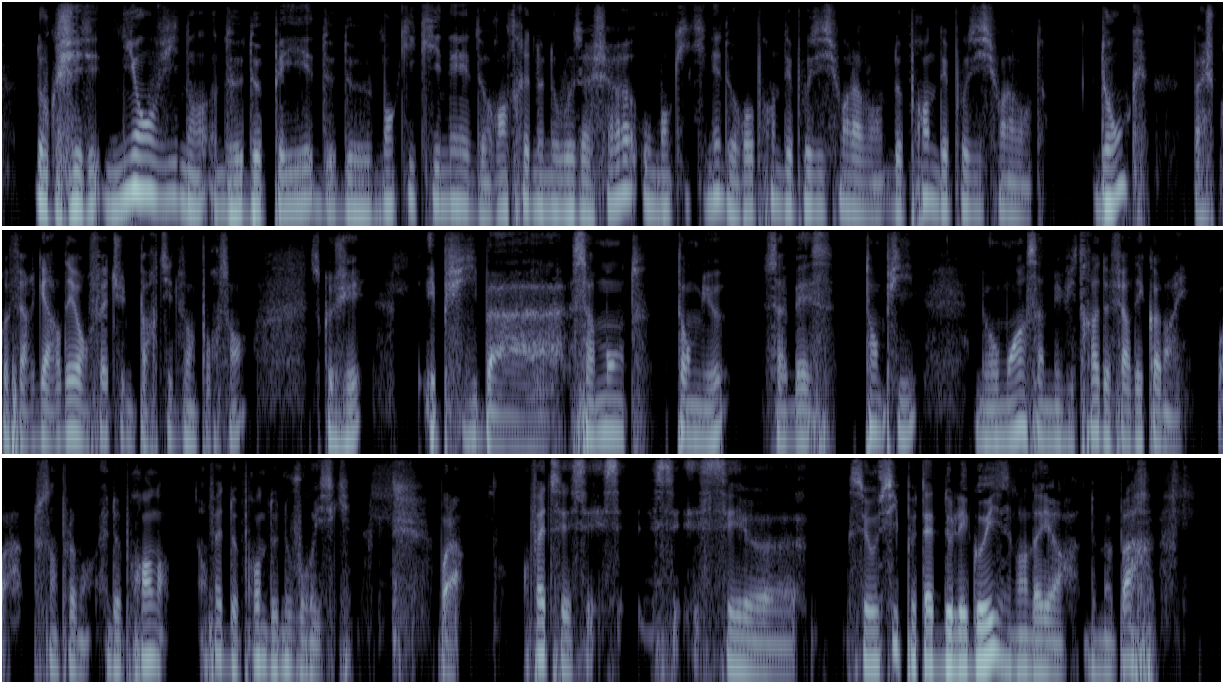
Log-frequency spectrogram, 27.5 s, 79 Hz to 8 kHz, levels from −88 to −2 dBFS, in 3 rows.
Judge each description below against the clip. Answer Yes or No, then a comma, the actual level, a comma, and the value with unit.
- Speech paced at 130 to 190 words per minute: No, average, 210 wpm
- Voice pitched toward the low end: Yes, low, 115 Hz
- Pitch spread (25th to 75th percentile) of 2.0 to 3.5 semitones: Yes, average, 3.1 semitones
